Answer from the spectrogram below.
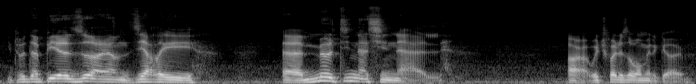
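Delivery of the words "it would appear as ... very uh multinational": hammed-up French accent, pitched higher. Puts on exaggerated French accent.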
